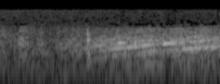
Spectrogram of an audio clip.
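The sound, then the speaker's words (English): A man who has just got into a car starts it: the engine catches after a brief click and revs up, its steady hum rising in pitch, with no one speaking. “He's getting into the car.”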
